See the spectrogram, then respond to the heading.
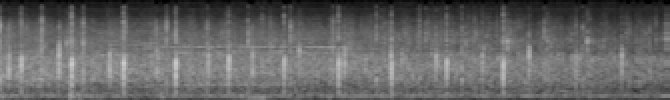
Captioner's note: cheers and applause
